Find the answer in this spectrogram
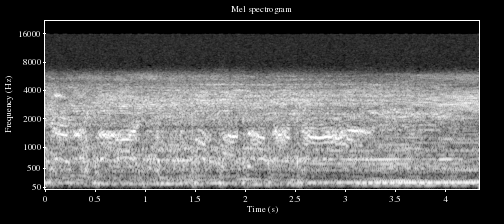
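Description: Live punk band playing loud through amplifiers: a dense, distorted wash with a wavering line riding above it. A little past three seconds in, a steady low chord settles in and rings on.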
